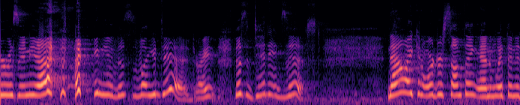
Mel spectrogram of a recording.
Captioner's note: laughs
